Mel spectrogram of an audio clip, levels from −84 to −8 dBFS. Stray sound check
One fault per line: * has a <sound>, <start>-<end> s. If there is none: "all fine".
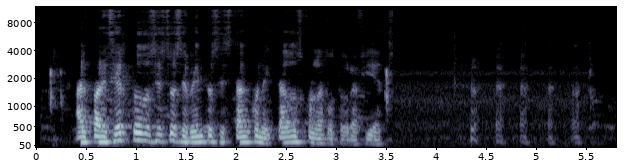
* has a laugh, 4.0-5.5 s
